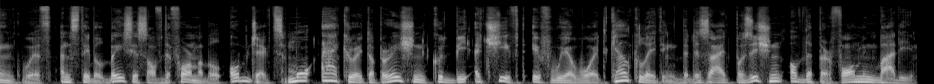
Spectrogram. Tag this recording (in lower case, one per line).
speech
